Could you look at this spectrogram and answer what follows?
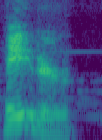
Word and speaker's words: Hayter: The funny thing is his voice is pronounced Hayter, like H-A-T-E-R, but it's spelled H-A-Y-T-E-R, so it still sounds the same.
